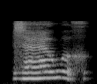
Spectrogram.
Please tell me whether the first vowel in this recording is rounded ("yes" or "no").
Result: no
